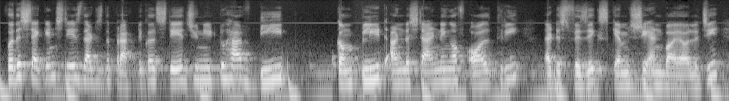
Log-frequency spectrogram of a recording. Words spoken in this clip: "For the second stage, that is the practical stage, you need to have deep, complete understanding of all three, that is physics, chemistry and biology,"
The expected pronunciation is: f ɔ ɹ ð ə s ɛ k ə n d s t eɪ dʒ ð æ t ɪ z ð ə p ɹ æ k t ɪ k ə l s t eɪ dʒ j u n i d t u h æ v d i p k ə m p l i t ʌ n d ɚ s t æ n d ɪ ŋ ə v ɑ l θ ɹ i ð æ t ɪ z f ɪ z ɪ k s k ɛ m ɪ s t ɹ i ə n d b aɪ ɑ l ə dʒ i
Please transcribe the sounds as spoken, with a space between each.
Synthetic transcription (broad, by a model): f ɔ ɹ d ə s ɛ k ə n d s t eɪ dʒ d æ t ɪ z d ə p ɹ æ k t ɪ k ə l s t eɪ dʒ j u n i d t u h æ v d i p k ə m p l i t ʌ n d ɚ s t æ n d ɪ ŋ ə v ɑ l t ɹ i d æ t ɪ z f ɪ z ɪ k s k ɛ m ɪ s t ɹ i ə n d b aɪ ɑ l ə dʒ i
